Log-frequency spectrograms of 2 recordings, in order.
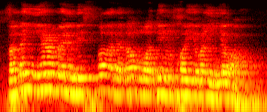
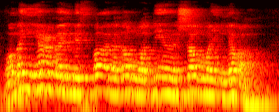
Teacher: یہاں تنوین کے بعد شین ہونے کی وجہ سے ایک الف کے بقدر غنہ ہوتا ہے ، لہذا اس کے پڑھنے میں تاخیر ہوتی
